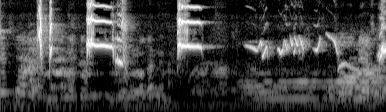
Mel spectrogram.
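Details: Oriental magpie-robin song as a lure for other kacer: loud sharp high whistled notes in quick bursts, then a twisting series of fast looping phrases and a final bright whistle; faint low hum behind.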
